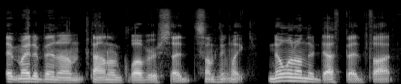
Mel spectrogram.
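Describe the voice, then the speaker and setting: A man with a creaky, fry-laden voice hosts a casual podcast. He is effusive and informal, full of slang, and recorded close and dry. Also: on the low side, fairly even intonation, fairly quick, a bit bright, dry recording. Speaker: podcast host.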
